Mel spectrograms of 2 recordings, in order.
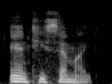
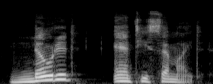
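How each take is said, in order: First: Said in the usual way. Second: "Noted anti-Semite" said slowly with weight on "Noted"; slow, pointed repeat. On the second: Shown as a demonstration.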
